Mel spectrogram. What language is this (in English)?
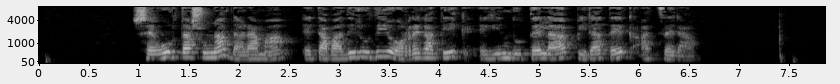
Basque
